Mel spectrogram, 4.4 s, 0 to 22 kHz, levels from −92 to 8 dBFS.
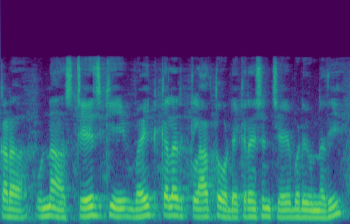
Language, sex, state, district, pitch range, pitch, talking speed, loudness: Telugu, male, Telangana, Mahabubabad, 130-155 Hz, 140 Hz, 135 wpm, -15 LUFS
